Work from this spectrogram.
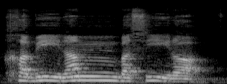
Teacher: خبیرن کی جو تنوین ہے اس کو میم سے بدل کے اقلاب کر کے غنے کے ساتھ پڑھیں گے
